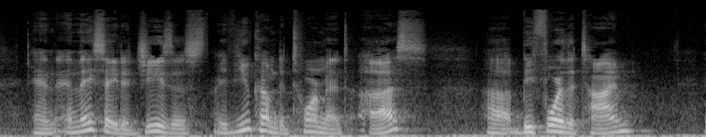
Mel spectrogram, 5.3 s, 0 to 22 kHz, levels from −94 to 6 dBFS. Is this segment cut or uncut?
cut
